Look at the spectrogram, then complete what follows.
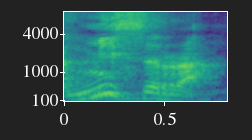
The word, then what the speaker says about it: Misra: mir ou Mistre c'est pas comment il faut prononcer ça donc mistraï au pluriel et au singulier on appelle ça Misra voilà Misra donc m i s r Misra ça c'est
